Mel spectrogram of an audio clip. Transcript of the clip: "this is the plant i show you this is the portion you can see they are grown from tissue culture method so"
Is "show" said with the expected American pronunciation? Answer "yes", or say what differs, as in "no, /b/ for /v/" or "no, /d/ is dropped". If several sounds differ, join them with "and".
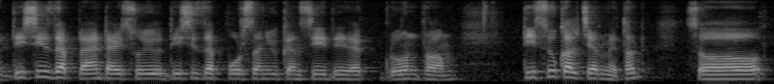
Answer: no, /s/ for /ʃ/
